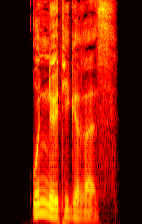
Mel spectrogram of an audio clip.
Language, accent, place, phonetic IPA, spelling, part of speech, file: German, Germany, Berlin, [ˈʊnˌnøːtɪɡəʁəs], unnötigeres, adjective, De-unnötigeres.ogg
- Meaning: strong/mixed nominative/accusative neuter singular comparative degree of unnötig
